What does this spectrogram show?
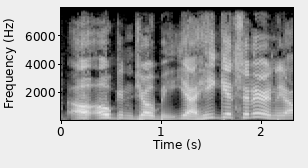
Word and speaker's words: Ogunjobi: And Larry, how do you pronounce Larry's last name? Ogunjobi. Ogunjobi.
